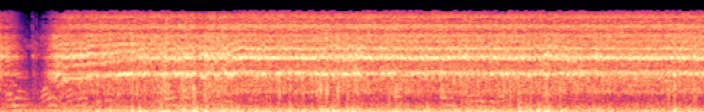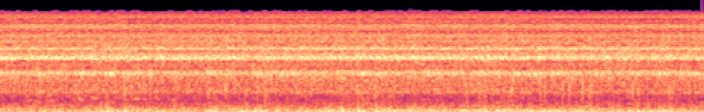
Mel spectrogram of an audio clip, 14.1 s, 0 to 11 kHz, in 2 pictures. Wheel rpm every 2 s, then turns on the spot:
90, 160, 160, 160, 160, 160, 160.
none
